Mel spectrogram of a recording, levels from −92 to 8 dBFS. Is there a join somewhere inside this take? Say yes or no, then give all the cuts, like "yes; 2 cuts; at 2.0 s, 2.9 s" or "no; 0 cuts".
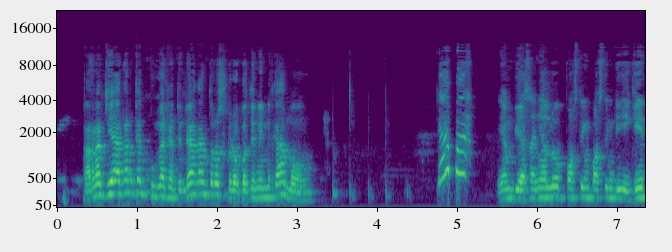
yes; 1 cut; at 3.4 s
